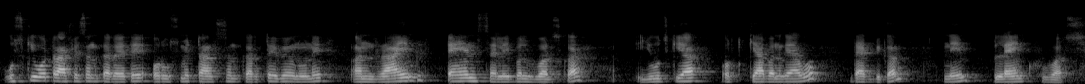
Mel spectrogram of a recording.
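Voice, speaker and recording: A man giving an exam-prep literature lecture, reading English lines slowly, explaining them, and asking and answering his own questions. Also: mid-range voice, a little mellow. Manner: reads English lines slowly, then repeats key terms.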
